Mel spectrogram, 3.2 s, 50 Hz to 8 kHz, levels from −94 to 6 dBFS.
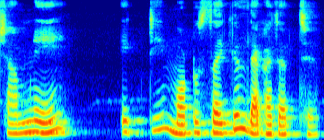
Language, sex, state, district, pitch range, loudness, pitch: Bengali, female, West Bengal, Cooch Behar, 190-230 Hz, -17 LUFS, 215 Hz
